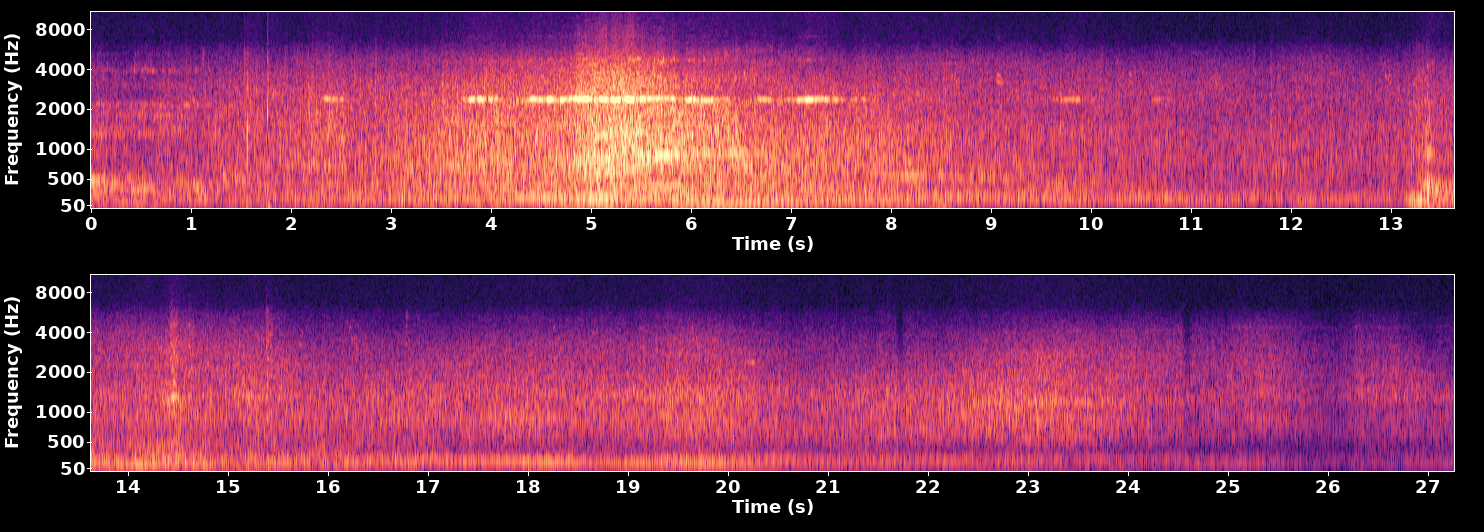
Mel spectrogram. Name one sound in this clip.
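A car engine hums as a car drives slowly past.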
